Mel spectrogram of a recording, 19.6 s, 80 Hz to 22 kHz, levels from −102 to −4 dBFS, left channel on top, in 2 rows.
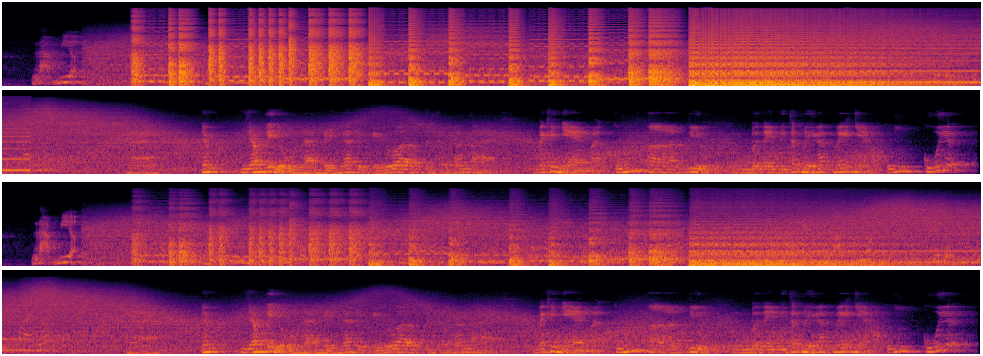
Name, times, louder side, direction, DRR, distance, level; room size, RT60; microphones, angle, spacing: voice 1, 0.3-0.8 1.3-6.9 7.6-8.8 9.3-10.3 12.5-12.8, right 1 dB, 60° right, 7 dB, 0.6 m, -43 dB
sound 1, 0.8-18.6, right 1 dB, 35° right, 1.3 m, -43 dB
sound 2, 1.3-10.1, left 6 dB, 85° left, 0.3 m, -26 dB
voice 2, 7.6-8.1 11.0-11.4 11.8-14.7 15.1-19.3, left 1 dB, 10° left, 1 dB, 0.7 m, -36 dB
7.7 x 4.0 x 4.0 m, 0.84 s
head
